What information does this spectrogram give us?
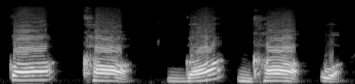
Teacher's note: ট্রাই করে মুখে হাত দিয়ে ক খ গ ঘ তাহলে দেখবা যেটাতে বাতাস বেশি বের হচ্ছে ওইটা হাতে লাগবে ওইটা হচ্ছে মহাপ্রাণ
